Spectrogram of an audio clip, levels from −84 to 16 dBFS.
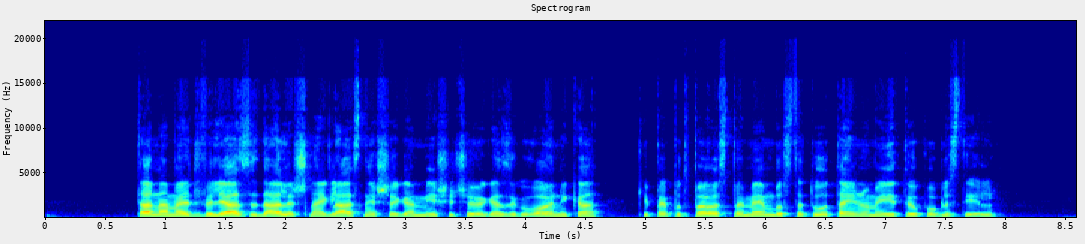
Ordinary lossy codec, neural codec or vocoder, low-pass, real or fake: Opus, 32 kbps; none; 19.8 kHz; real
